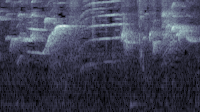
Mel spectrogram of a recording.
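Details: ['Short goldfinch phrase from a song check of the balcanica subspecies: a rising slurred twitter peaking in a clear high note, then fainter chirps.']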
